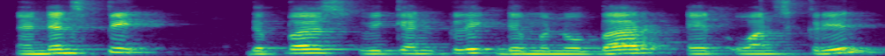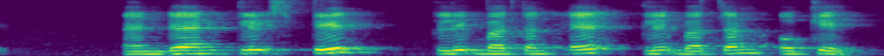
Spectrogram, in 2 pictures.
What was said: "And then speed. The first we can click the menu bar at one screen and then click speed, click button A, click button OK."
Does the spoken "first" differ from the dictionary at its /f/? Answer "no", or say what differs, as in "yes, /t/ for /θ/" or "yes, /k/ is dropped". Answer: yes, /p/ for /f/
